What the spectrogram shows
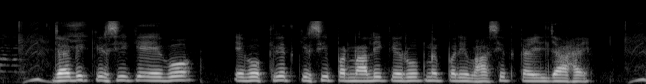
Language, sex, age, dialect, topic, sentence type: Magahi, male, 31-35, Southern, agriculture, statement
